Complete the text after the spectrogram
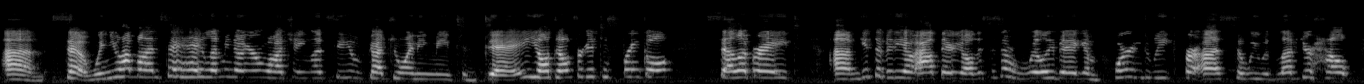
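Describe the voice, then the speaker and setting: A woman hosting a casual craft livestream, greeting viewers by name and filling pauses with many ums. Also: high voice, pushed and bright, low-quality recording.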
